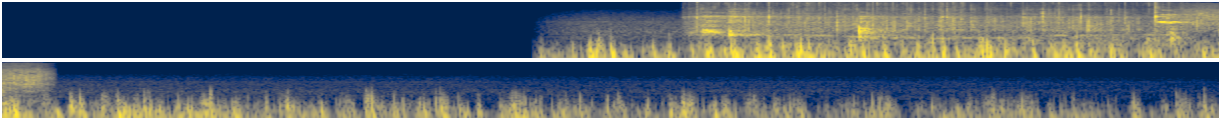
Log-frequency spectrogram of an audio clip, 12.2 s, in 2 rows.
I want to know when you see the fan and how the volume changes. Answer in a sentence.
You can hear the fan from 2.6 to 12.1 s, getting quieter.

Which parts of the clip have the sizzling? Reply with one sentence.
The sizzling can be heard from 3.4 to 6.3 s.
